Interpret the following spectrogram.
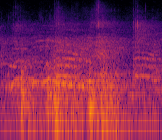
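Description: A few dull thuds on the wrestling ring's canvas as the wrestlers move on the mat, with faint voices from the crowd in the hall.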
